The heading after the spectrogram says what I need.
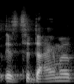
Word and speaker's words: Tadaima: Is Tadaima the how you pronounce that? It is. I was actually impressed that you got it on your first try.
